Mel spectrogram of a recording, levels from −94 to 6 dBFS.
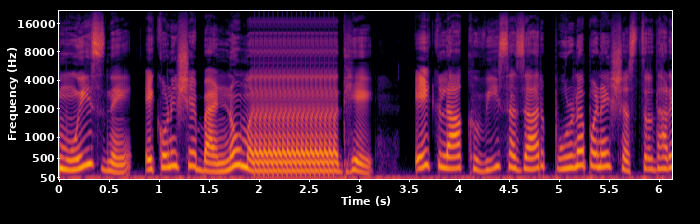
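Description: A system hang loop runs from 1.95 to 2.79 s. The machine stalled while the sound hardware kept replaying one 46.4 ms slice of its ring buffer, which fits a 2048-sample buffer, eighteen times over. The repeats come at 21.5 Hz, so the speech turns into a rapid, rattling stutter.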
